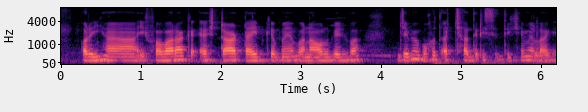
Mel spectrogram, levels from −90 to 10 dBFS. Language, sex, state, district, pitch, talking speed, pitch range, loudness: Bhojpuri, male, Bihar, Gopalganj, 140 Hz, 195 wpm, 140-150 Hz, -24 LUFS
